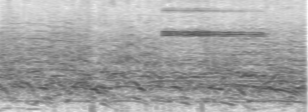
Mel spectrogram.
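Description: Football players collide with thuds in a tackle.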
